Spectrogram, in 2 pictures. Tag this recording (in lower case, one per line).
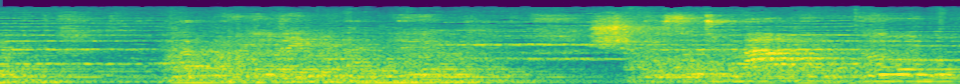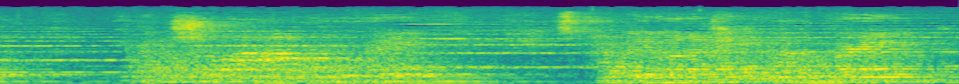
music
orchestra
